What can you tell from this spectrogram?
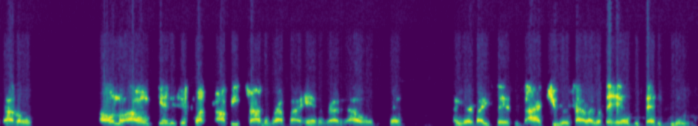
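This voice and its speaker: St louis guy calling in, clipped tinny phone line, kinda husky, blunt and emphatic. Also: medium pitch, fast talker, no echo. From St. Louis, USA. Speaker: caller. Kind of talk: call-in show chat. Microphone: phone call.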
